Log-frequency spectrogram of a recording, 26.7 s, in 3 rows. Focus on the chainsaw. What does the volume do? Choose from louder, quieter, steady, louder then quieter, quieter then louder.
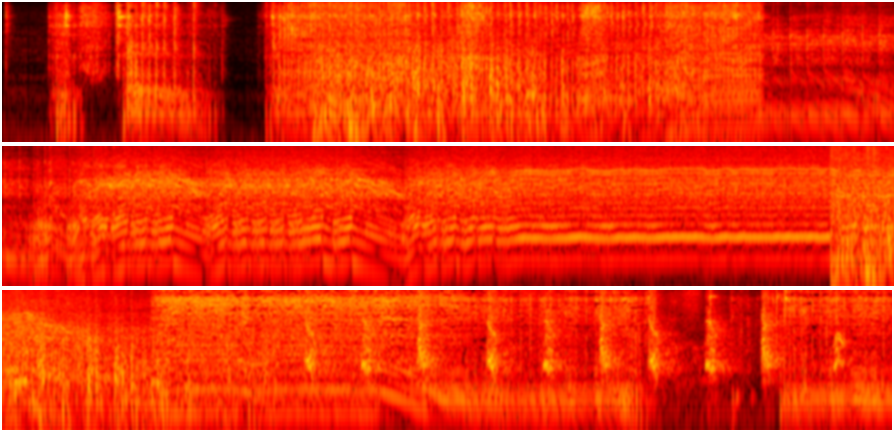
steady.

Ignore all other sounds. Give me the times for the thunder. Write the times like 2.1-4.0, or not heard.
3.1-7.0, 17.1-20.6.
